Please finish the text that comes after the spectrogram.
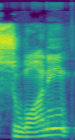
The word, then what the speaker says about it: Suwanee: need to know first of all i know it's a super weird spelling it's pronounced swanny and the reason is because swani has a history having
